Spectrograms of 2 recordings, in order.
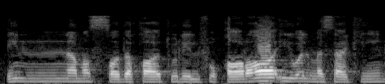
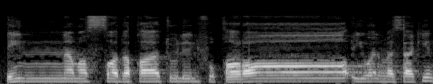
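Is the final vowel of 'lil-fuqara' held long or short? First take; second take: short; long. First: The vowel in 'fuqara' is kept short. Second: The vowel in 'fuqara' is drawn out long. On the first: The speaker calls it wrong. "فلم يمد صوته في ألف الفقراء" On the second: The speaker calls it right. "فمد صوته"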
